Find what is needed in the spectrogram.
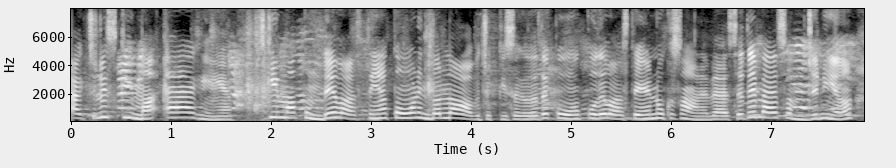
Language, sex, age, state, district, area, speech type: Dogri, female, 18-30, Jammu and Kashmir, Samba, urban, spontaneous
